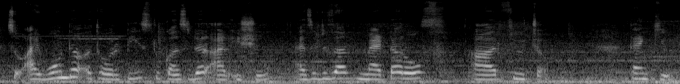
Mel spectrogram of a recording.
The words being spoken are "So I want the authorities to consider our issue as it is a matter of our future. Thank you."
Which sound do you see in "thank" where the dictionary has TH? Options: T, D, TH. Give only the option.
T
